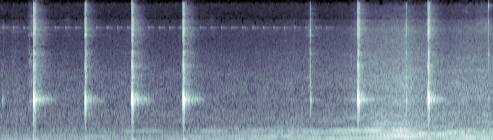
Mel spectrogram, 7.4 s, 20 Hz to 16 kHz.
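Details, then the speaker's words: Used Daiwa Sportline-1000 spinning fishing reel: crisp, sharp snaps each time the bail is flipped open and shut, about eight in seven seconds; the bail spring is strong. Normal bail spring click. "สปริงหน้ารอแข็งแรงเด้งดีครับเปิดปิดได้ครับ"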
